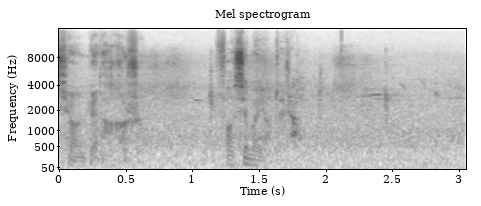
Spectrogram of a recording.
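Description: A young man answers in a low voice.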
